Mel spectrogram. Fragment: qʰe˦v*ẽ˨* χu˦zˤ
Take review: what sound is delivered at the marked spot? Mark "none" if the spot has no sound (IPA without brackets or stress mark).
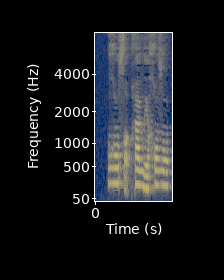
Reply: e˨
